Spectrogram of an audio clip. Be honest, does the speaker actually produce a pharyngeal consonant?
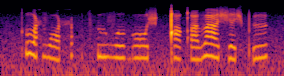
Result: yes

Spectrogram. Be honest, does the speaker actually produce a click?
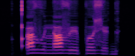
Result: no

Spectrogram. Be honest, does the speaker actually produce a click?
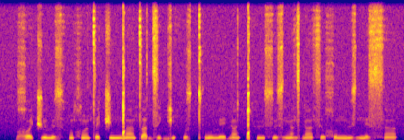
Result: yes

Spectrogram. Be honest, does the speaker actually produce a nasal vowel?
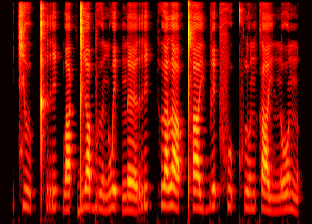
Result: no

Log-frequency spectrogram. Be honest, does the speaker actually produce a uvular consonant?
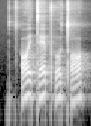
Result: no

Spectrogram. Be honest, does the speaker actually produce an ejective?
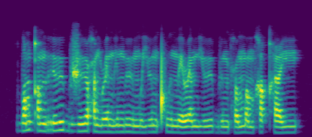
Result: yes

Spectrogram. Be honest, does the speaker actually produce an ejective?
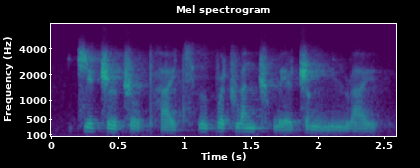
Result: no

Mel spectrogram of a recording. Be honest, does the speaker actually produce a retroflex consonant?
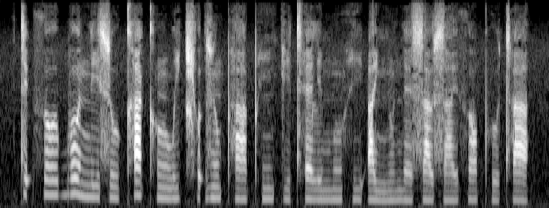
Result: no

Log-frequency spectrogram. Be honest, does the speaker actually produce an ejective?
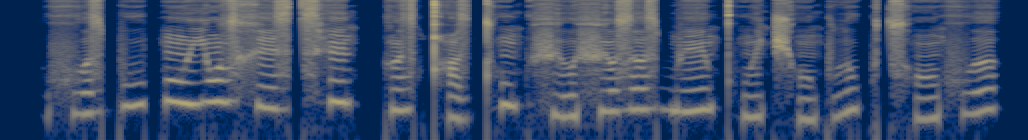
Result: no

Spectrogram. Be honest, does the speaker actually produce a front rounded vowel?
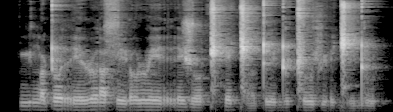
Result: no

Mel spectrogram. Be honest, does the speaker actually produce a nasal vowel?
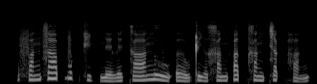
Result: no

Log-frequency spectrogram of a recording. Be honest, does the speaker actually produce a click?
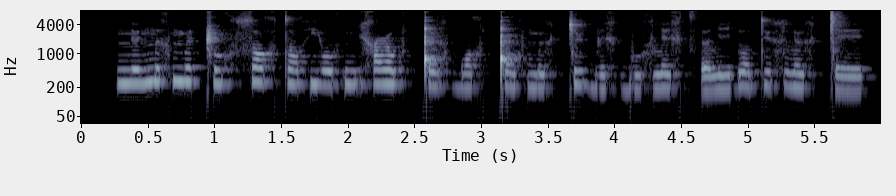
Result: yes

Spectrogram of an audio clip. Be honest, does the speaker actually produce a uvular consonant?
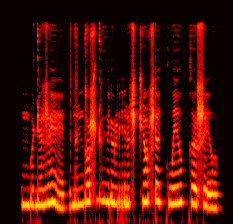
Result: no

